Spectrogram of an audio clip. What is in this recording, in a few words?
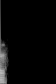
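Raleigh Police Northeast District Tactical, p25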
